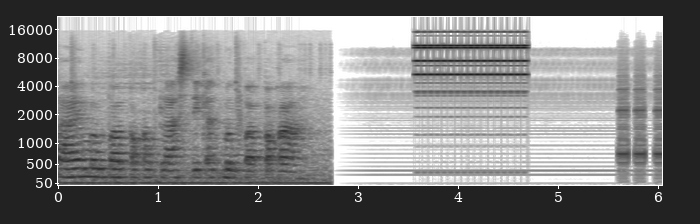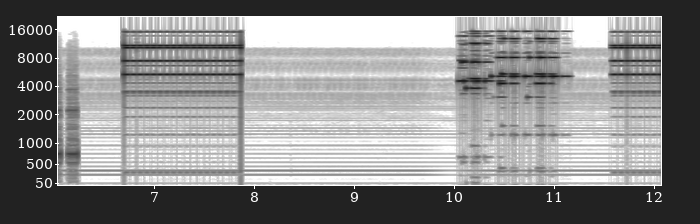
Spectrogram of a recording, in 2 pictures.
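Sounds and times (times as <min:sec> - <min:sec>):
electronic telephone ringing tone: 0:03.6 - 0:04.7, 0:06.7 - 0:07.9, 0:10.0 - 0:12.0
short quick beeps: 0:10.0 - 0:12.0.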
